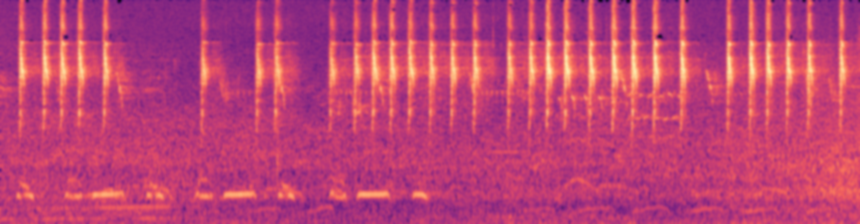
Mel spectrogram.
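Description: Common blackbird giving series of sharp chinking calls, about five a second, broken by short pauses. The uploader takes them for alarm calls at a person's presence.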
